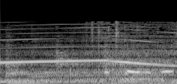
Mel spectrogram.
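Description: ambulance siren

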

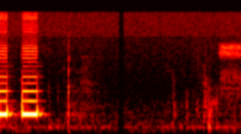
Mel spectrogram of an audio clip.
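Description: telephone keypad dialing tones

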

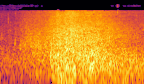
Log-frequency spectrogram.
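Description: ocean waves

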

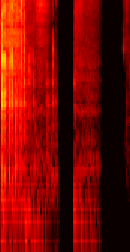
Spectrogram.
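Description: dice being rolled

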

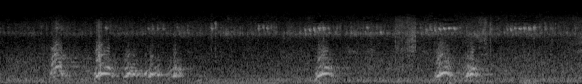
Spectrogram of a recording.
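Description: dogs barking at night

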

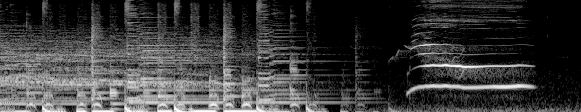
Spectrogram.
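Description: cat meowing

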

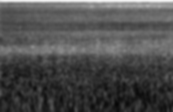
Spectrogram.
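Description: sea waves

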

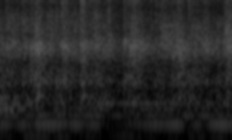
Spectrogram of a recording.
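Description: audience clapping

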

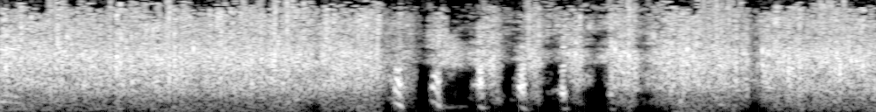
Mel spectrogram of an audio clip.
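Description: applause

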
